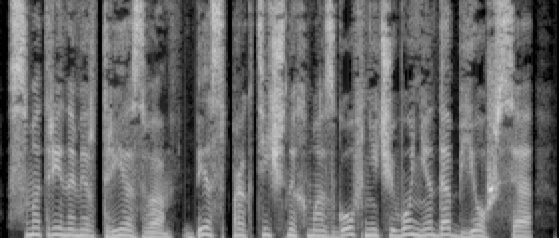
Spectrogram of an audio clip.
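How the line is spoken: Tight-lipped mother, through teeth. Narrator (Russian): поджав губы, процедила бы мать

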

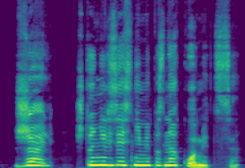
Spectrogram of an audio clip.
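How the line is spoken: Sad sigh. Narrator (Russian): грустно вздохнула

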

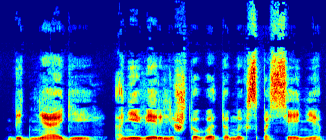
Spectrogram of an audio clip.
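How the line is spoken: Muttered. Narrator (Russian): пробормотал Смок

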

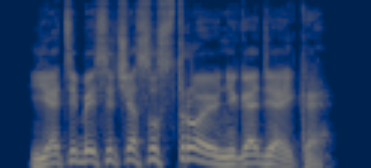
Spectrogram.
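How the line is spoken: Shouting over rain. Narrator (Russian): кричал я сквозь шум дождя

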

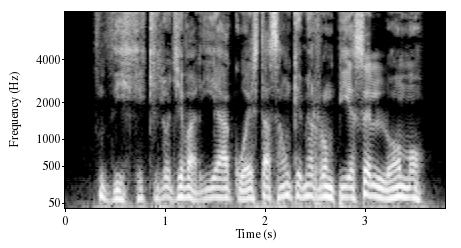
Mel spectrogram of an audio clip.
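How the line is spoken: Murmured. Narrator (Spanish): murmuró

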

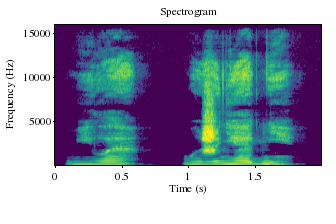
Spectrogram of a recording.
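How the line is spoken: Reproachful. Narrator (Russian): он мягко укоризненно сказал

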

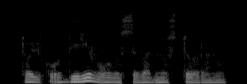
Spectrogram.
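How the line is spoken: Quiet, into ear. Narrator (Russian): тихо сказал он мне на ухо

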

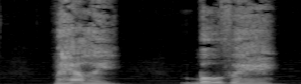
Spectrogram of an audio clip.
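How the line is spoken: Small child, trembling crying. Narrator (Vietnamese): một bóng người nhỏ bé run rẩy bật lên tiếng khóc

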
